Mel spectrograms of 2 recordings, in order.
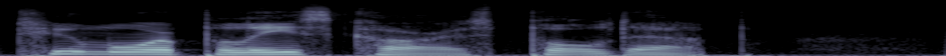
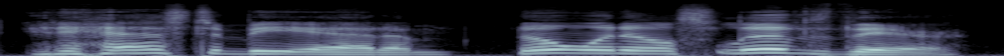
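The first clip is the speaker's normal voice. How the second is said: panicked; 6 semitones higher, 7 dB louder than usual. A narrator's reading. Panicked boy insists to father.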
